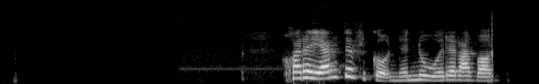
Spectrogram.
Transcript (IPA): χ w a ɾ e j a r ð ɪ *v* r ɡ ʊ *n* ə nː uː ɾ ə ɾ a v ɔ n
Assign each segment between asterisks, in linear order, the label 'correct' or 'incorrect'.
correct, correct

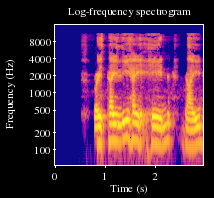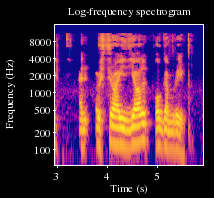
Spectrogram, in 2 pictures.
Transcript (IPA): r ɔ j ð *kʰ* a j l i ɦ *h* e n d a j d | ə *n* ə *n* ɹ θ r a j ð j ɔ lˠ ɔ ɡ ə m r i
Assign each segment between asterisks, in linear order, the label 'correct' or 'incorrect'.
incorrect, correct, correct, incorrect

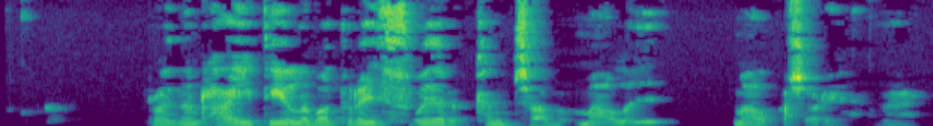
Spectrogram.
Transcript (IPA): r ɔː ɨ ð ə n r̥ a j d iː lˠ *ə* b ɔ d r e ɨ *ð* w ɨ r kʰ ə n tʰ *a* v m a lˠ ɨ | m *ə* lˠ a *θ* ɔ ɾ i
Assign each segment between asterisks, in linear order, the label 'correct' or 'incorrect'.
correct, incorrect, correct, incorrect, incorrect

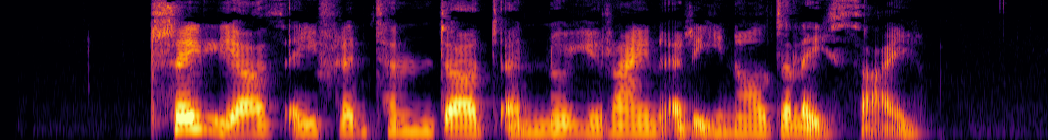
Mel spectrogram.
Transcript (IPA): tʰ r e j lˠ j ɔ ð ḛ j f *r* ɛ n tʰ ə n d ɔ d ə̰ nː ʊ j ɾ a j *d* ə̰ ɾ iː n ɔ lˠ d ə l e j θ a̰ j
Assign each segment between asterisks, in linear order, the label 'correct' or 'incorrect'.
incorrect, incorrect

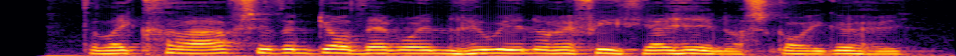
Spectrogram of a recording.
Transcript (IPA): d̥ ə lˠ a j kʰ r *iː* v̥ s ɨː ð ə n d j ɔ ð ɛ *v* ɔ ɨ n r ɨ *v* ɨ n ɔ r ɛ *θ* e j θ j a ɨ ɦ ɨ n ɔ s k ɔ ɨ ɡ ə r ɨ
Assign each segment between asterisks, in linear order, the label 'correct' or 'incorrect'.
incorrect, correct, incorrect, incorrect

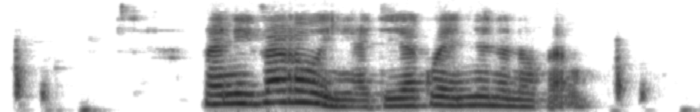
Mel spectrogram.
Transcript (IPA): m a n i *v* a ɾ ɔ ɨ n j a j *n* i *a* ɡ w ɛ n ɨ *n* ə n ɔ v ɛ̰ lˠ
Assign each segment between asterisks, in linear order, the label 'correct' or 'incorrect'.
correct, incorrect, correct, correct

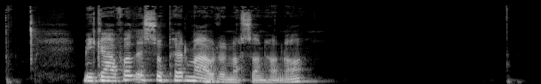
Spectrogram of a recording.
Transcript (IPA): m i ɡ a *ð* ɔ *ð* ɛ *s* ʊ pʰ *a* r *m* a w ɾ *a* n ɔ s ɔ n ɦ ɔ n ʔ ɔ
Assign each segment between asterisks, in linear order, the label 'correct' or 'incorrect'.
incorrect, correct, correct, incorrect, correct, incorrect

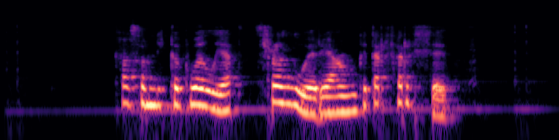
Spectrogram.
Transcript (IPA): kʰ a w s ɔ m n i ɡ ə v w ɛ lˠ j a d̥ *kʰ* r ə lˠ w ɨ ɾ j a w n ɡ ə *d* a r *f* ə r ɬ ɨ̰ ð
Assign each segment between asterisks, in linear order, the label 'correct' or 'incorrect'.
incorrect, correct, correct

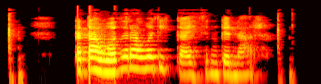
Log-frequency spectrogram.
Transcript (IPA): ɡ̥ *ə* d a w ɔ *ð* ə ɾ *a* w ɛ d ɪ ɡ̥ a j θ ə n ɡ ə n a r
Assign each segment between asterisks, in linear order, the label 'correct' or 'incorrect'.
incorrect, correct, correct

